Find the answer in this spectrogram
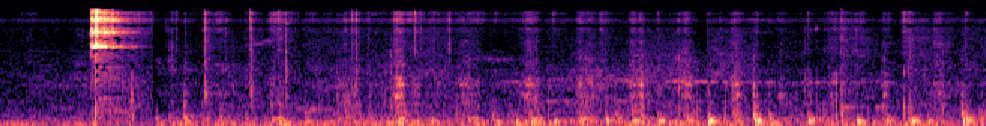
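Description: A sharp metallic clink, then faint small clicks and scrapes of a screw being turned in by hand with a screwdriver through the plastic front fairing of a scooter.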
